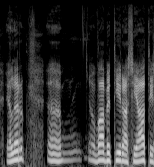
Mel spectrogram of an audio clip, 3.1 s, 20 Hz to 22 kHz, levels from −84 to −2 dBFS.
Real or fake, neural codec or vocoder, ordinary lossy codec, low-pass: real; none; none; 19.8 kHz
